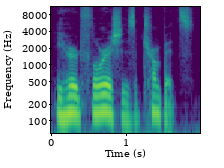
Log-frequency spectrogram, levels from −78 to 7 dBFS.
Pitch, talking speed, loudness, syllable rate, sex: 125 Hz, 150 wpm, -15 LUFS, 4.3 syllables/s, male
